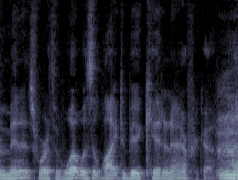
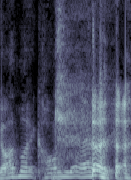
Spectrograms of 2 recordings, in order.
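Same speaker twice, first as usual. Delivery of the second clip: fearful, ominous, raised tone; 7 semitones higher, 7 dB louder than usual. Mimicking how fearful people phrase God's call, in a mock-scared ominous tone. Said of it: "they'd almost say it like this, you know, ... like it scares you".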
